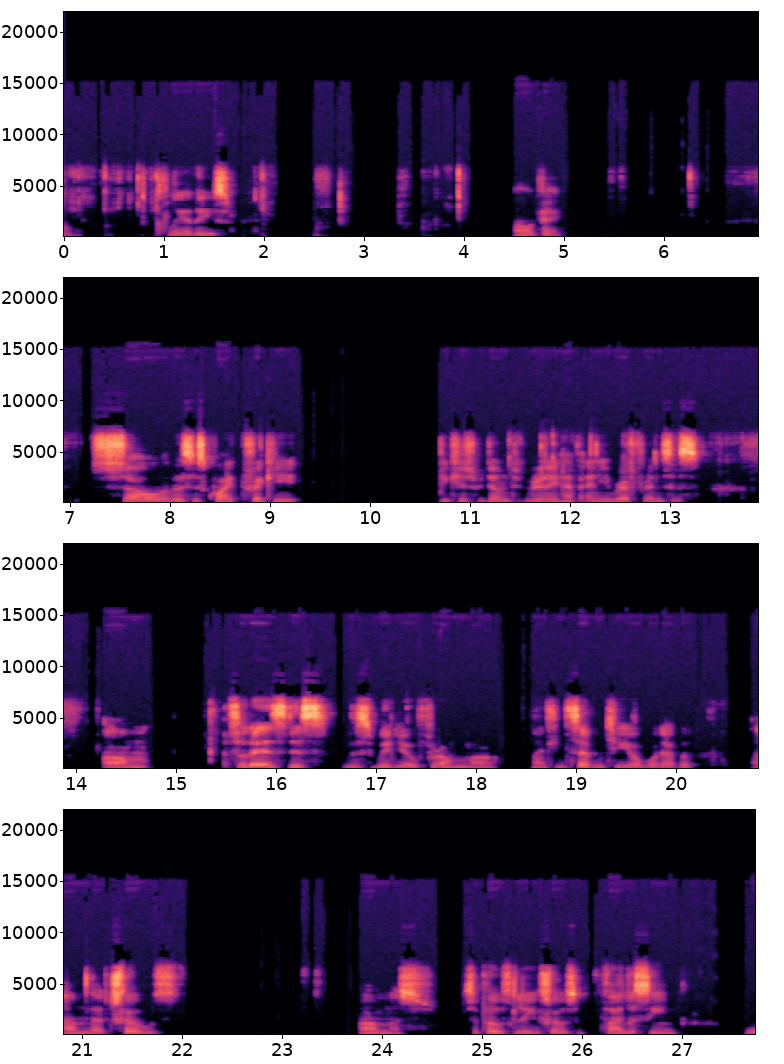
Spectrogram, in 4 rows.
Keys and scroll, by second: 0.7 alt+g.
